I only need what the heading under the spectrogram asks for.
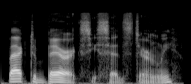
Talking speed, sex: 190 wpm, male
